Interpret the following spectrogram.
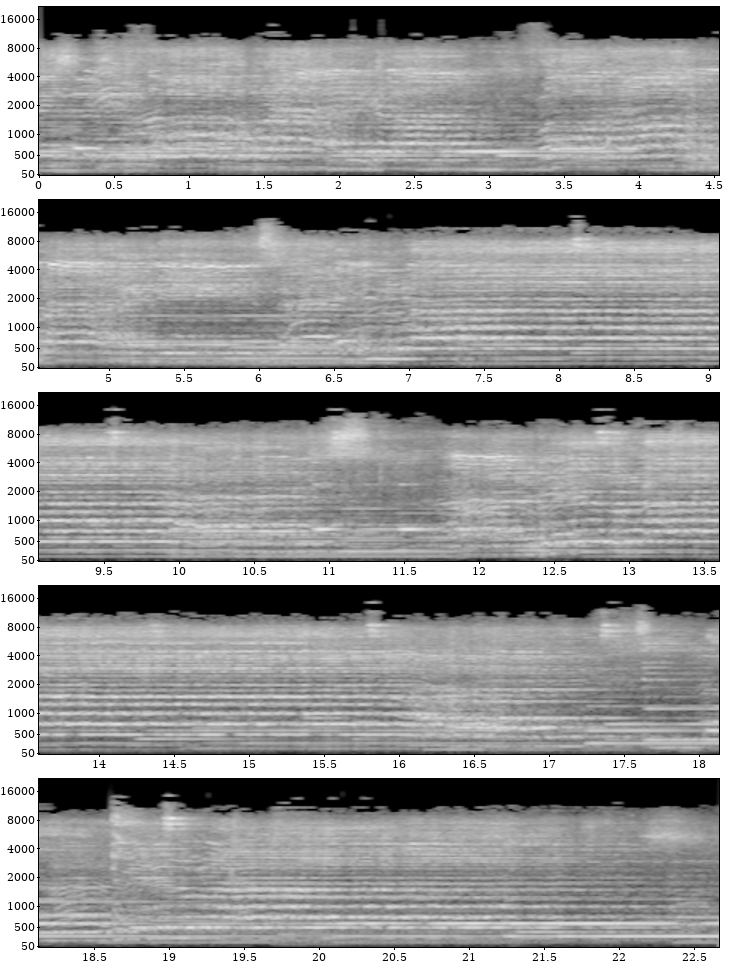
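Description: A man and a woman singing a Christian worship song together, with another male voice backing them, over live keyboard and acoustic guitar; the voices hold long notes.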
